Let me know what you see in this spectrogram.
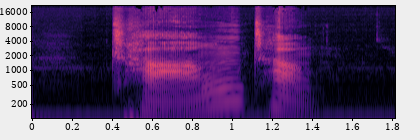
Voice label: "changchang", Chinese

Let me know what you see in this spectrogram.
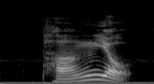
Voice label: "pengyou", Chinese

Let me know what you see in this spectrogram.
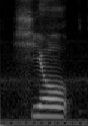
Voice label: "xiu", Chinese

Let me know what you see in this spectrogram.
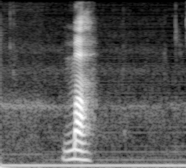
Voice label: "ma", Chinese; 嘛; [particle]; sentence particle

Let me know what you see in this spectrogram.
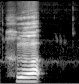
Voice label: "he", Chinese; 喝; drink; verb

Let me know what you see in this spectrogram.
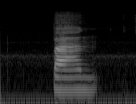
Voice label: "ban", Chinese; CTCFL; University of Oxford

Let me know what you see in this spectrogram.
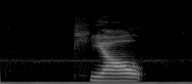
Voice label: "tiao", Chinese

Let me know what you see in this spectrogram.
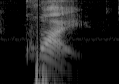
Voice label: "kuai", Chinese

